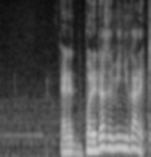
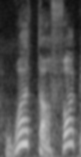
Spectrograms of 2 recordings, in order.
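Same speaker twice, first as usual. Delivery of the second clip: baffled disbelief; 8 semitones higher, much slower than usual. Retold or imitated. Retold confusion at vague instructions.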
